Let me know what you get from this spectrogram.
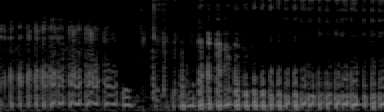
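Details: Angry Yorkshire Terrier puppy growling continuously, a rough pulsing rattle with steady rapid throbs and a brief break near one second.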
